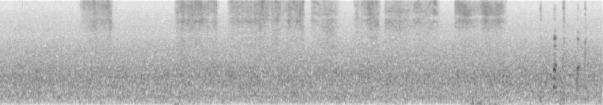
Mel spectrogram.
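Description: Aerosol can of insect repellent sprayed in several short hissing bursts over the steady rush of a river. A few small ticks come near the end.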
